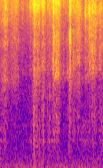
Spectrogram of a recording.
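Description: Saran wrap (plastic cling film) crinkling as it is handled, a few soft irregular rustles.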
